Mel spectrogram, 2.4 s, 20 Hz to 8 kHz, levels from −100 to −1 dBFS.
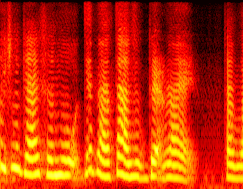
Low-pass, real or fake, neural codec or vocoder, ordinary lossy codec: none; fake; codec, 16 kHz, 0.5 kbps, FreqCodec, smaller model; none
